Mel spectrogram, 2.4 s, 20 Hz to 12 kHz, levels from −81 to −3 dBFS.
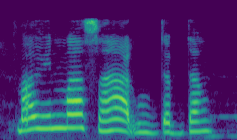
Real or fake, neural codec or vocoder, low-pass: fake; codec, 16 kHz, 2 kbps, FunCodec, trained on Chinese and English, 25 frames a second; 7.2 kHz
